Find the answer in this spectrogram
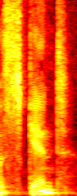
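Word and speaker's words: pschent: is depicted with it it's called The skint which is spelled PS c h n t so it has a silent p in there the skint it combines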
